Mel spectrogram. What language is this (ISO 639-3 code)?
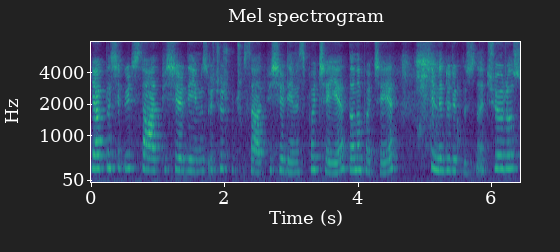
tur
